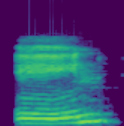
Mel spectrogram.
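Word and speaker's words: ἦν: Hutos, this one, it means, hutos ein en arche pros ton theon. And did you notice the difference in pronunciation between ein and en, eta and epsilon?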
